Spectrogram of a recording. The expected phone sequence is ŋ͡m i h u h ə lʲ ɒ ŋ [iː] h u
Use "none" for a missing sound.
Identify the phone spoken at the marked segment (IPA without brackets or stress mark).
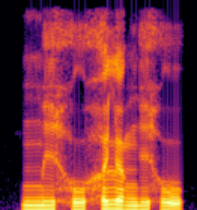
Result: i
